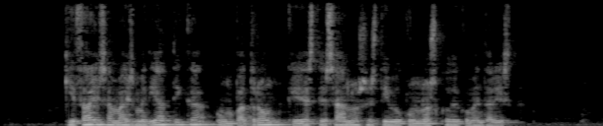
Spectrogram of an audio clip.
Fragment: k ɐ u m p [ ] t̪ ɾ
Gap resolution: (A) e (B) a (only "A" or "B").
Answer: B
